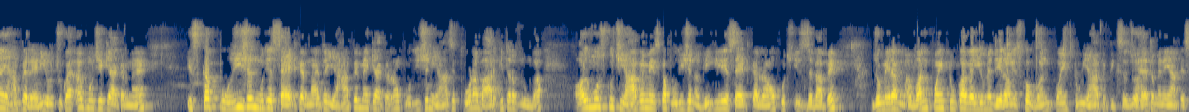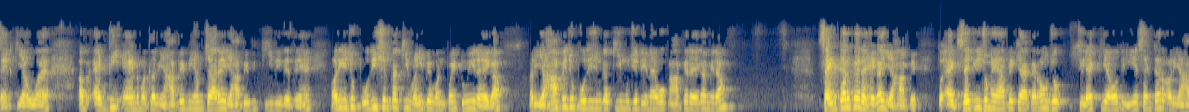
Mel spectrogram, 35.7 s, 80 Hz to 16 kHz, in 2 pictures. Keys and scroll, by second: 4.2 p, 15.2 1, 16.1 2.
